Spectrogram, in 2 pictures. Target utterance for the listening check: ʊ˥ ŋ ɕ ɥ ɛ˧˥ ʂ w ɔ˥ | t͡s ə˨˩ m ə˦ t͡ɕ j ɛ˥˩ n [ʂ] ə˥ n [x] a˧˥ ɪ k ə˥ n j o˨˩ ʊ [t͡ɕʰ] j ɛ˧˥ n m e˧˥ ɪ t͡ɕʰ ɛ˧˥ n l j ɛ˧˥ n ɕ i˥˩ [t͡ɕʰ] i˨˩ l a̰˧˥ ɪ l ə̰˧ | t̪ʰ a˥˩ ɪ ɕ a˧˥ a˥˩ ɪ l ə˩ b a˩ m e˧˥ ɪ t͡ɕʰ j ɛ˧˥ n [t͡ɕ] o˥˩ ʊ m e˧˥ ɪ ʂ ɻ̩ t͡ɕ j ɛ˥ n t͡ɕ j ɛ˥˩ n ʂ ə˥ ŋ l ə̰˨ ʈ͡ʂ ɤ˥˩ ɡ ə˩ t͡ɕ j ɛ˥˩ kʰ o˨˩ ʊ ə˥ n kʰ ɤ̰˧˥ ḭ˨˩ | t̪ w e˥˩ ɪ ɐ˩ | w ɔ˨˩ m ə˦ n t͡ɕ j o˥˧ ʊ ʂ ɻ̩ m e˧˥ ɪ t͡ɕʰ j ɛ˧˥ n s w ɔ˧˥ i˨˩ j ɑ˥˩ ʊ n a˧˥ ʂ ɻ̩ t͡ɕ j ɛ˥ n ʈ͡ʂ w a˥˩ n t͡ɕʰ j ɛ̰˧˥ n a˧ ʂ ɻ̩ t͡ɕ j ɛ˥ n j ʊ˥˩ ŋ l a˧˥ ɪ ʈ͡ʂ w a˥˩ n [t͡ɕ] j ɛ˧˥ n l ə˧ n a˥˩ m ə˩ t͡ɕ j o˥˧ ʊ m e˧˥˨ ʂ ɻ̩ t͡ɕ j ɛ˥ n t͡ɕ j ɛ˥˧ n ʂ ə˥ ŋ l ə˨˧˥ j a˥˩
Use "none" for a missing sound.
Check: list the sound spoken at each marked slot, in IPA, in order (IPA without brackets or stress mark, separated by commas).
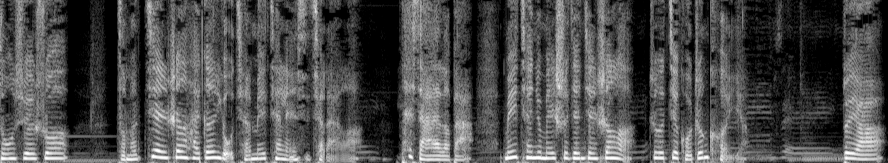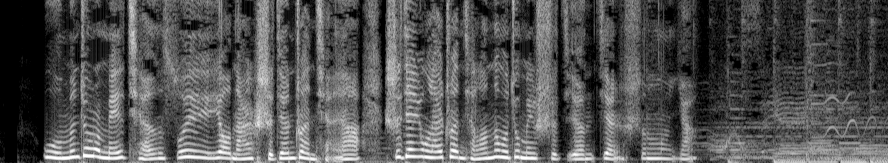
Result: ʂ, x, t͡ɕʰ, t͡ɕʰ, t͡ɕ, t͡ɕʰ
